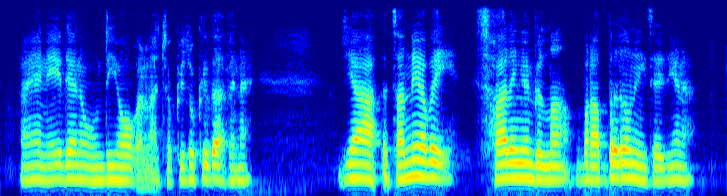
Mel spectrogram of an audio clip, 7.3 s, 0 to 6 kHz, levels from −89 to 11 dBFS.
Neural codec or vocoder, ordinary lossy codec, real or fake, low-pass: codec, 16 kHz, 0.5 kbps, X-Codec, HuBERT features, trained on LibriSpeech; none; fake; 5.4 kHz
